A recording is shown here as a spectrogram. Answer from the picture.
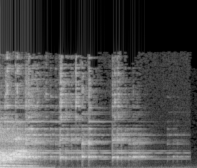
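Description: Dishes clink together as they're loaded into a dishwasher: a loud opening clatter, then a few lighter knocks and chinks, with a bright ringing tone lingering and fading. No one speaks.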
